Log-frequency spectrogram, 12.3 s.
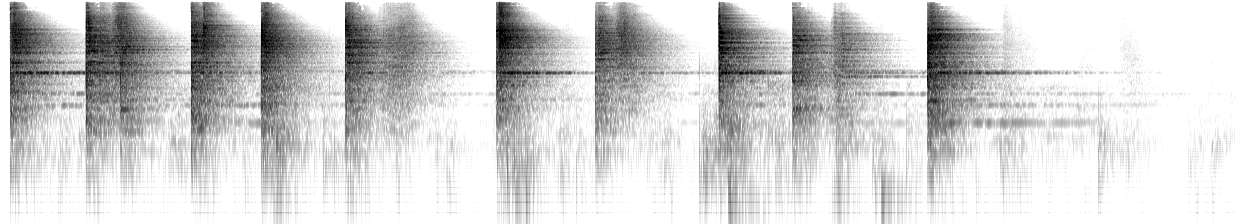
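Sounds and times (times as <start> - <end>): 
sword hitting sword: 0.1 - 4.4, 5.0 - 10.3.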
